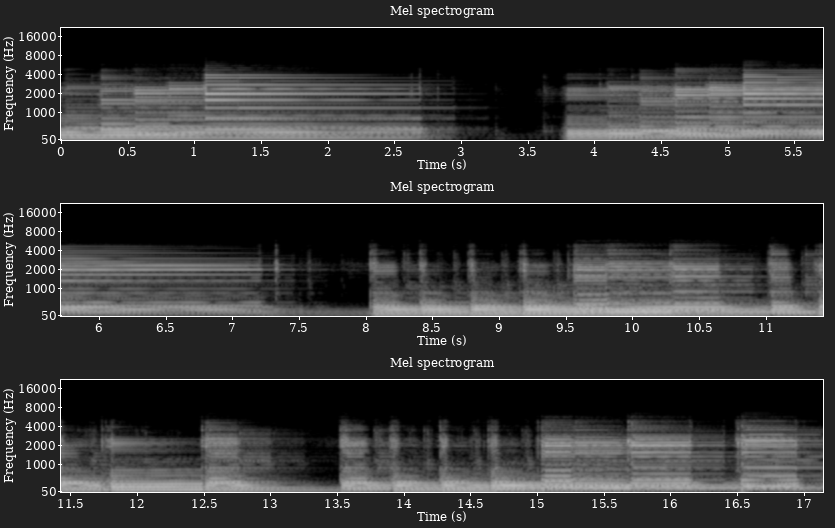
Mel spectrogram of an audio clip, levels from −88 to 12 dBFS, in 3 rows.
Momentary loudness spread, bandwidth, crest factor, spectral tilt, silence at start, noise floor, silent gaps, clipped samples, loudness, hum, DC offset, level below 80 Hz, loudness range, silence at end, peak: 11 LU; 5.2 kHz; 14 dB; -10 dB/octave; 0 s; -68 dBFS; none; under 0.1%; -21 LUFS; 50 Hz at -45 dBFS; under 0.1%; -38 dBFS; 5 LU; 0 s; -6 dBFS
